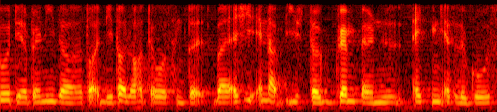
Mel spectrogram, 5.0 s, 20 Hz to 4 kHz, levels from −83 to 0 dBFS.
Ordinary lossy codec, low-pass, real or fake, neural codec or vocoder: none; 3.6 kHz; real; none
